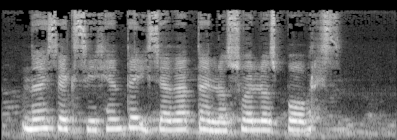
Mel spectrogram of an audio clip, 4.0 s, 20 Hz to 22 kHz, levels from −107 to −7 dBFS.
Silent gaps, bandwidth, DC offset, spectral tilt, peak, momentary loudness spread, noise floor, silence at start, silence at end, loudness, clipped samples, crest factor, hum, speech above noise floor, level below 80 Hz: none; 17 kHz; under 0.1%; -4 dB/octave; -4 dBFS; 5 LU; -40 dBFS; 0.05 s; 0 s; -17 LUFS; under 0.1%; 14 dB; none; 24 dB; -60 dBFS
